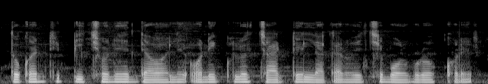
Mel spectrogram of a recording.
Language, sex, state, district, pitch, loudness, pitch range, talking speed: Bengali, male, West Bengal, Cooch Behar, 115 Hz, -19 LUFS, 105-120 Hz, 145 wpm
